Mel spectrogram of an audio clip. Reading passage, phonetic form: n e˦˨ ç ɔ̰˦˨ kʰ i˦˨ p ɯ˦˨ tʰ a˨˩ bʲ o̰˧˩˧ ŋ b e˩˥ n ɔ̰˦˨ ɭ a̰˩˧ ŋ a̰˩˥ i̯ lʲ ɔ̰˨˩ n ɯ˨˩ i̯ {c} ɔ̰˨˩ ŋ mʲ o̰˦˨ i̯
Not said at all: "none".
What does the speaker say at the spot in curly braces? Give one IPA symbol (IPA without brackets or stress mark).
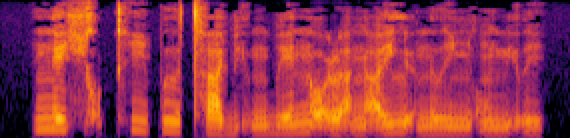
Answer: ɲ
